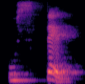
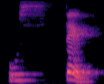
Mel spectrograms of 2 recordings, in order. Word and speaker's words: usted: Usted. Ó, vou até virar a câmera para mim, para vocês verem minha linguinha. Ó, usted. Viu que ela ficou aqui parada?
